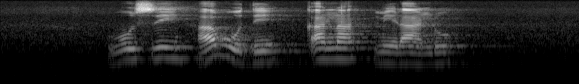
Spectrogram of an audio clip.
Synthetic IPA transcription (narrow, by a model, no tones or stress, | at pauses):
βusiɦaβud̪ikʼanamiɺaːndu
